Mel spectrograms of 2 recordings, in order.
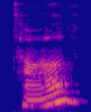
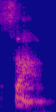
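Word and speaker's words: ת: It's called the letter Tav, and the one with the dot used to be called Sav. In Sephardic Hebrew, we pronounce them both as a T. Okay, whether it has a dot or no dot, it still has a T sound.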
